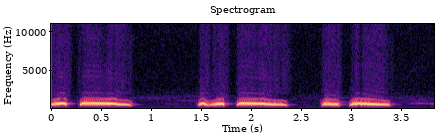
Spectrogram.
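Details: Three deep double coos from a decoy spotted dove calling to provoke a fight, each a quick short note leading into a longer, smooth, slightly dropping coo; nothing else audible.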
